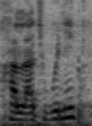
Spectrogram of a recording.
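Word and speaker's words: halach winik: as the Maya school halaj winik who you pronounce halachwini hello everything how to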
